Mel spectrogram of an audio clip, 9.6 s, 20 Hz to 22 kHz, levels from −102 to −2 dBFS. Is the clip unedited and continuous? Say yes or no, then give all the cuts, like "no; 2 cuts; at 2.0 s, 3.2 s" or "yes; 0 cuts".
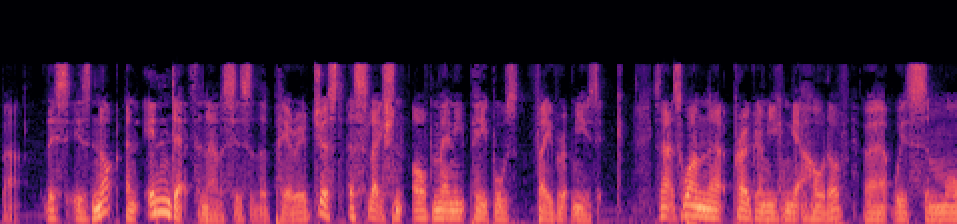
no; 2 cuts; at 6.5 s, 8.5 s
